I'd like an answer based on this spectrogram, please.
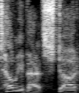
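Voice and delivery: put-on mimicked whisper. Retelling how she straddled the coach and spoke, imitating her whisper. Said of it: "straddles the coach and just whispers".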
